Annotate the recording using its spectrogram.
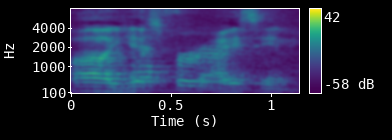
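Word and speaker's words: Jesper Ejsing: Jesper Icing.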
